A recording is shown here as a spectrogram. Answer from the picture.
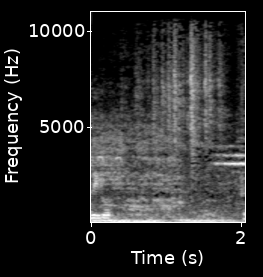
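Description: Pigeons cooing, a low rough 'khar khar' sound, heard faintly in the pause after a spoken word.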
